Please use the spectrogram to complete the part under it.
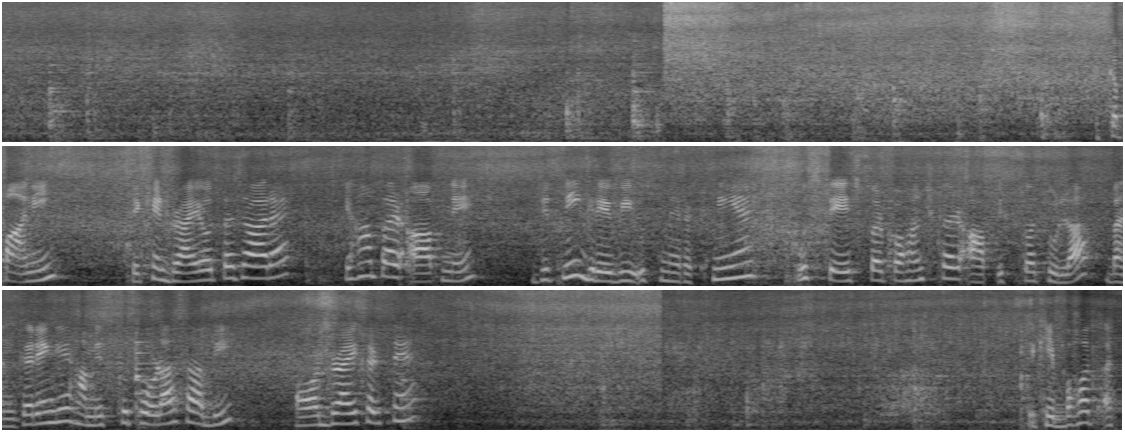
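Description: Sauce simmers and bubbles in a pan.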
